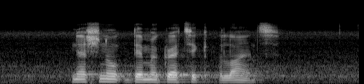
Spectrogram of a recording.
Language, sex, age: English, male, 22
